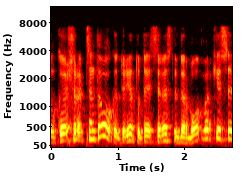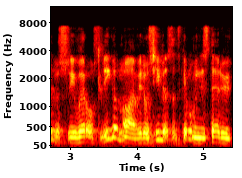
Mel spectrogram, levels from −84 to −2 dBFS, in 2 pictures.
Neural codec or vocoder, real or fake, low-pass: codec, 16 kHz, 4.8 kbps, FACodec; fake; 7.2 kHz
